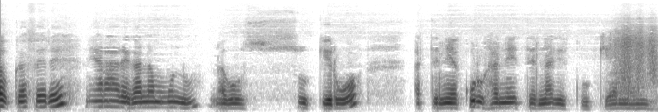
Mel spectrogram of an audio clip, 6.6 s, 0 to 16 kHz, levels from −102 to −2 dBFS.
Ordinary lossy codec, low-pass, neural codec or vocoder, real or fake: AAC, 48 kbps; 14.4 kHz; vocoder, 44.1 kHz, 128 mel bands every 512 samples, BigVGAN v2; fake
